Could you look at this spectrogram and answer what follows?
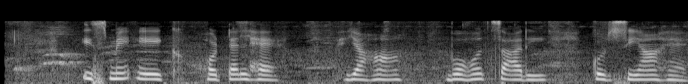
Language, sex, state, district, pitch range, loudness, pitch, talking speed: Hindi, female, Haryana, Rohtak, 220-250 Hz, -16 LUFS, 230 Hz, 80 wpm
